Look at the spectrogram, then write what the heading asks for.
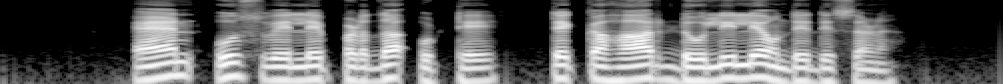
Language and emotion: Punjabi, neutral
